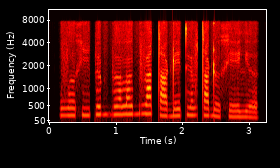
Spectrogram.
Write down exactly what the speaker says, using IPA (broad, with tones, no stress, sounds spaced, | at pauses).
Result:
v ɤ˨ x i˨ p ø˦ ɖ b ɵ˦ lˠ ɵ˦ b v ɵ˦ tˤ o˨ ɖ e˦ t̪ ʉ˦ v tˤ ə˦ ɖ ɵ˨ x e˨ lʲ ə˨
